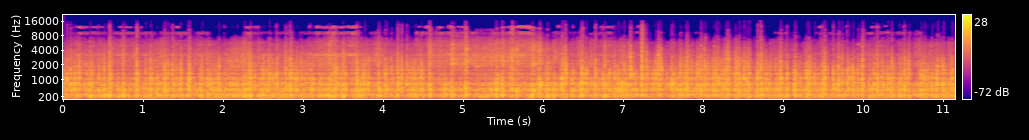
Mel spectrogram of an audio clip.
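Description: Train running along the track, heard from beside a carriage window: a steady rumble and rattle of wheels on rail, with many short clicks.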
